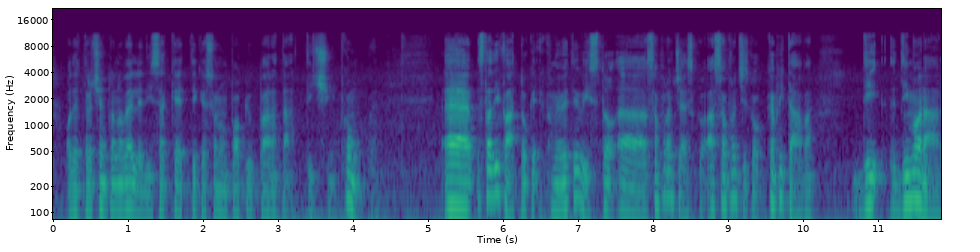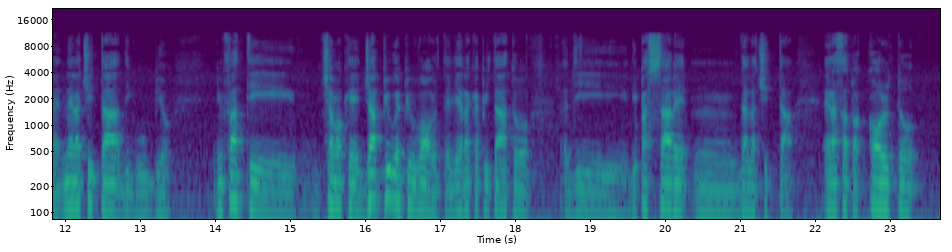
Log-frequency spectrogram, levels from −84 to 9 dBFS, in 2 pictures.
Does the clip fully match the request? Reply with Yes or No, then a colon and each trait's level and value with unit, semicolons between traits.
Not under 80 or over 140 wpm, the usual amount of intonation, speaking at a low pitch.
Yes: average, 135 wpm; average, 3.8 semitones; low, 105 Hz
